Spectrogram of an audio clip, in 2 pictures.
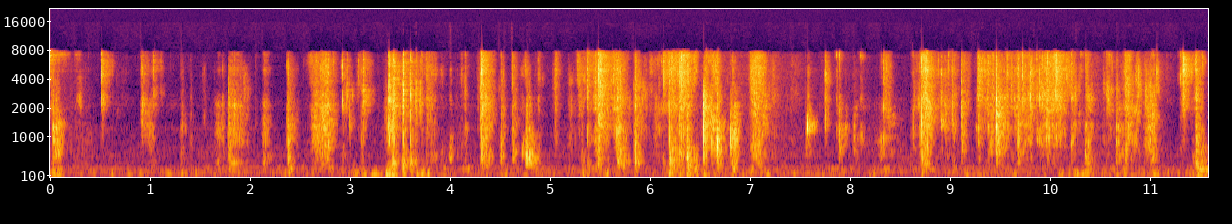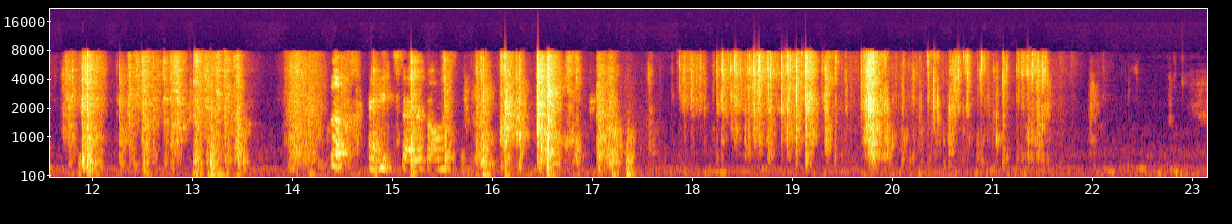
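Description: Hockey card box wrapping and packs being torn open by hand, with a busy run of wrapper crinkling, ripping and card handling. There are short pauses about two thirds of the way through.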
